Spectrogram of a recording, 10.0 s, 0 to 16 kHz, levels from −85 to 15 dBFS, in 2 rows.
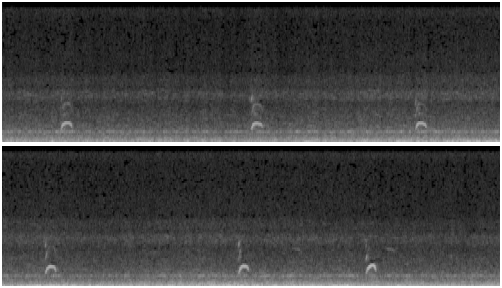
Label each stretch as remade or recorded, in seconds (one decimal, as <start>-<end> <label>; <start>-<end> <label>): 0.0-10.0 recorded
